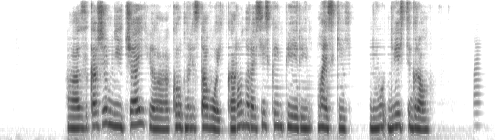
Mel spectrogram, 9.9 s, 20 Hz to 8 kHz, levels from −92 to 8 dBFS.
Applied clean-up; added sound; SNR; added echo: neural mask model DeepFilterNet 3.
